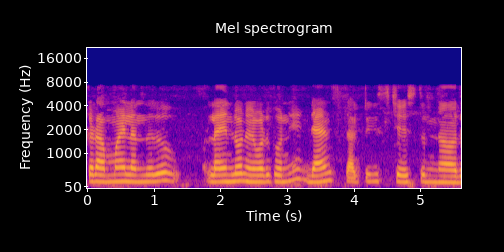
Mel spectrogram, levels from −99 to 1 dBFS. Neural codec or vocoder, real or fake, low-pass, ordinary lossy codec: none; real; 7.2 kHz; none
